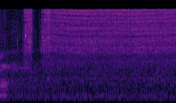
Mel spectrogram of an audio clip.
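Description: Aerosol can of carburetor cleaner spraying a dirty carburetor float needle in one steady hiss. The hiss starts about half a second in.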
